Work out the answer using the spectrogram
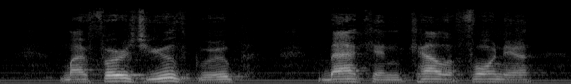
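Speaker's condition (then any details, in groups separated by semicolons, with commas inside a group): ALS; swallowing problems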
